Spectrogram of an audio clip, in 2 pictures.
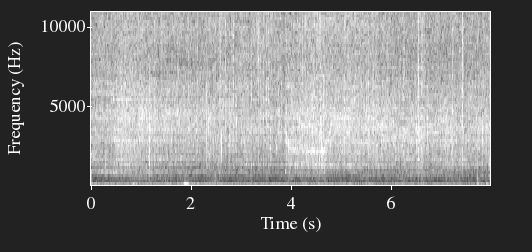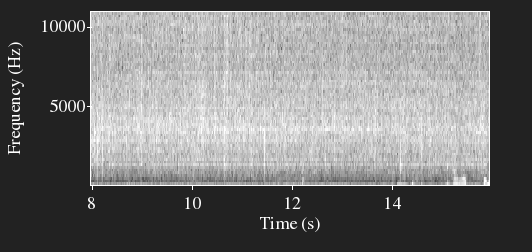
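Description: Fillet steak frying in a pan, a steady close sizzle and hiss that runs without pause, with a few faint clicks and knocks of the pan near the end.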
